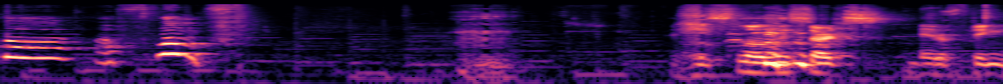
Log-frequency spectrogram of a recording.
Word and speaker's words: flumph: Oh, well, my race is called a flumph. And he slowly starts drifting downwards. Cause we make this noise. How would you spell that? F-L-U-M-P-H. Flump.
